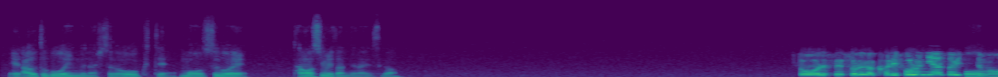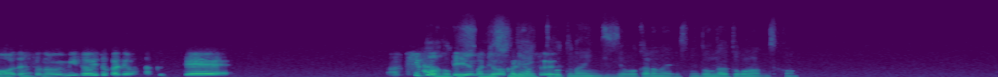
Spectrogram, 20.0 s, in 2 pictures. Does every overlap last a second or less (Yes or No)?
No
